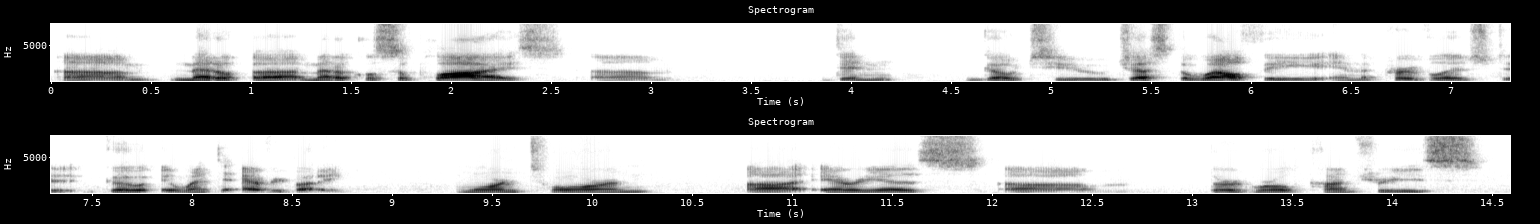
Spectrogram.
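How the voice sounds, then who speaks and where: A male minister with a voice that sits low hosts an online service. He gives announcements and introduces a guest haltingly, with many filler sounds.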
